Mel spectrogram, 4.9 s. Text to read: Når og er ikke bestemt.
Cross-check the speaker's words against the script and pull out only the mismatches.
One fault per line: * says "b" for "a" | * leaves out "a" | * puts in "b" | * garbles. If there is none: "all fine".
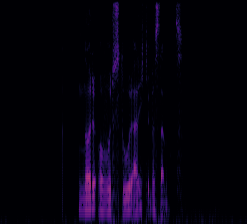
* puts in "hvor stor"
